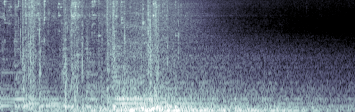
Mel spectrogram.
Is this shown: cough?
no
